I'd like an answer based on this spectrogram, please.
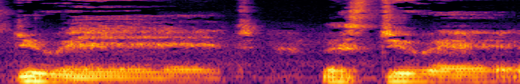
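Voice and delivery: very low, very soft, slow creepy voice. Talking to listeners, repeating a phrase in a creepy voice.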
